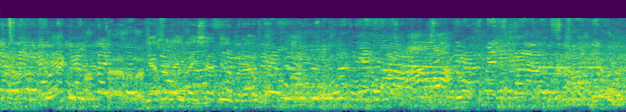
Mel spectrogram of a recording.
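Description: Several people chatting at once in overlapping conversation, at a steady level throughout.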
